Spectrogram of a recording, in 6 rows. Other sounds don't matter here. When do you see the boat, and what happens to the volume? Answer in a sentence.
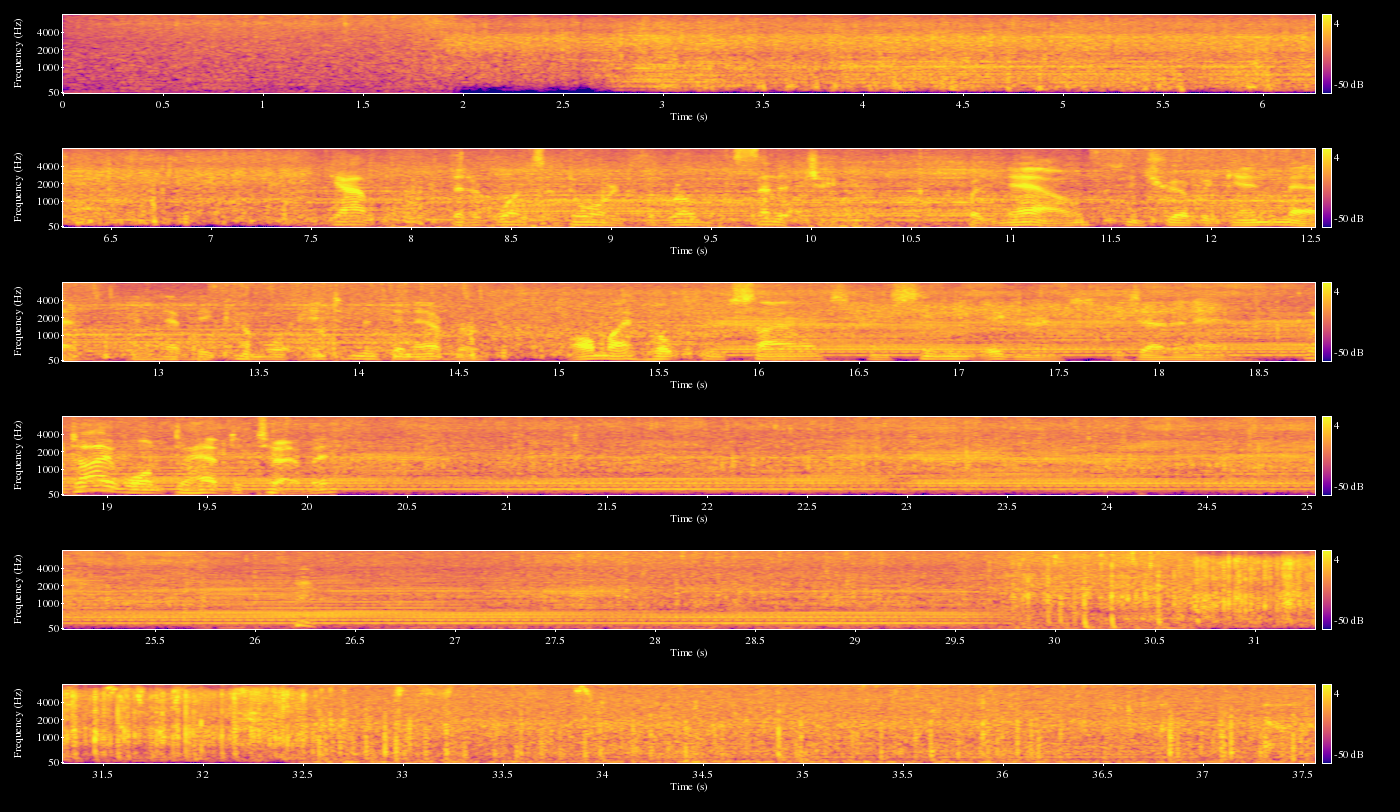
The boat can be heard from 2.6 to 37.2 s, getting quieter.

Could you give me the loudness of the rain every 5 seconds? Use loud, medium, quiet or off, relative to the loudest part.
medium, medium, medium, medium, medium, medium, loud, loud.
